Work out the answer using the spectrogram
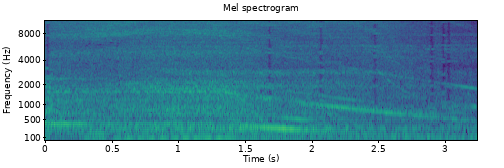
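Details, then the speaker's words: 1997 Sebo X1 vacuum fired up on first look after pickup, with worn filters and a missing rubber strip; the motor runs with a strong, even whine winding down smoothly, no rattle or grinding. Normal running. "I was about to go on about and be our default ease but it seems to work"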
